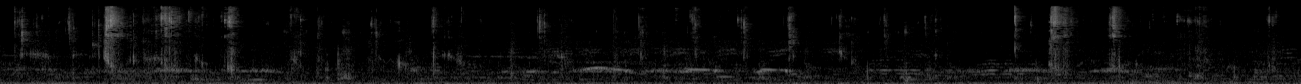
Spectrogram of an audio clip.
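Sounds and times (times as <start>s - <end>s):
wet chewing and lip smacks: 0.1s - 13.0s.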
